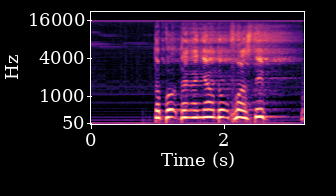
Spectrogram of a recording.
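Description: A man sings loudly into a microphone through loudspeakers.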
